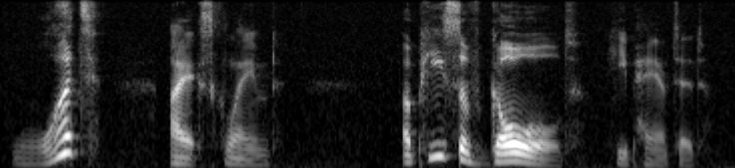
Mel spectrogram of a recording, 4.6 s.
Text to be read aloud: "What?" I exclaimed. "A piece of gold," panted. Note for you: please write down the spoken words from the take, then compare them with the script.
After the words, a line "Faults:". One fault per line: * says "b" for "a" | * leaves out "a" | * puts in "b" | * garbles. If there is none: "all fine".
"What?" I exclaimed. "A piece of gold," he panted.
Faults:
* puts in "he"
